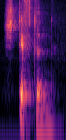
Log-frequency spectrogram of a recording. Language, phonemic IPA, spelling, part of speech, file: Dutch, /ˈstɪftə(n)/, stiften, verb / noun, Nl-stiften.ogg
- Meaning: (verb) 1. to draw or apply colour using a stift 2. to chip (in football); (noun) plural of stift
